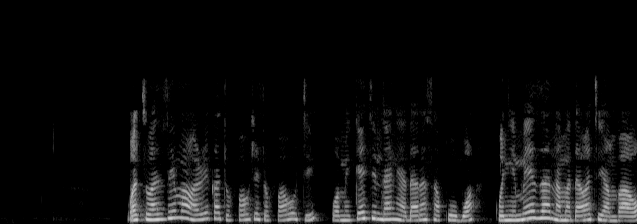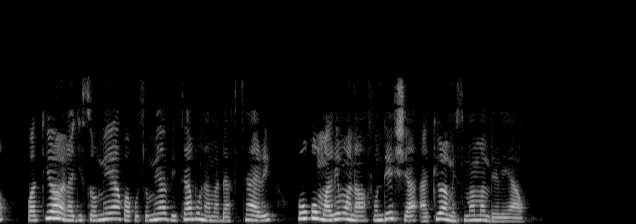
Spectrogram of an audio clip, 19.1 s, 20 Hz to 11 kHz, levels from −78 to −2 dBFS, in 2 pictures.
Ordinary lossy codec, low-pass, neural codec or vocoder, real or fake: AAC, 32 kbps; 7.2 kHz; none; real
